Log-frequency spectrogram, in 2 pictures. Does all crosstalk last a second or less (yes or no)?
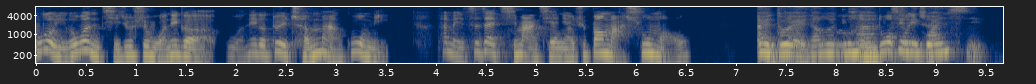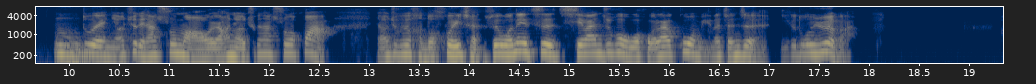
no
